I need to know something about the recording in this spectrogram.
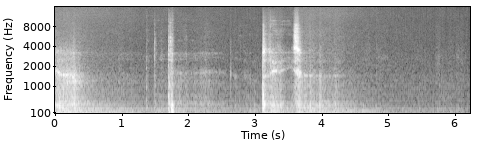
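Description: Near silence, with a few faint breathy sounds near the start and again a little past halfway, and one soft click.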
